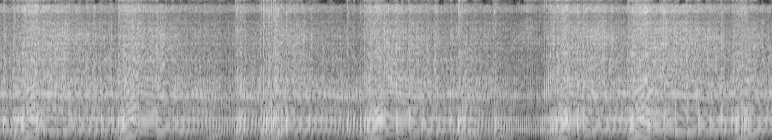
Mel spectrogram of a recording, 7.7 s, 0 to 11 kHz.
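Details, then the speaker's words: Mac 142 chainsaw, long unused, after flywheel removal and points set, lightly fueled: buzzy wavering pitch surging and sagging every second or so; spark restored, owner suspects the carburetor. "That's very interesting. It's got to be carburetor. I think it is. I think it's carburetor."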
